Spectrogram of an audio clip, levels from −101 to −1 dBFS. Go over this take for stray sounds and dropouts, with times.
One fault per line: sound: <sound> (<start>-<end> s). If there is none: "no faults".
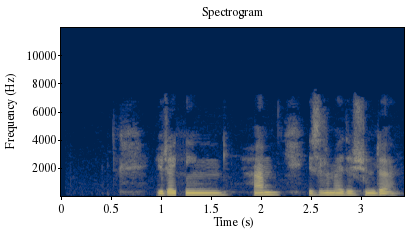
sound: dropout (1.1-1.3 s)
